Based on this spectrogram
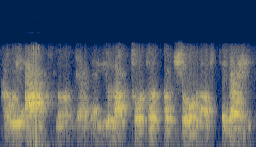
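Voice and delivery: fervent, earnest congregational prayer; closing prayer. Real, not acted. Woman closing the Bible study in prayer, earnest prayer. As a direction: pray it aloud, calling on God phrase by phrase.

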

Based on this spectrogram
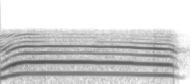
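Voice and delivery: a sudden high cry, hammed-up; high mock yelp. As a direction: yelp as if grabbed. Retelling, character yells.

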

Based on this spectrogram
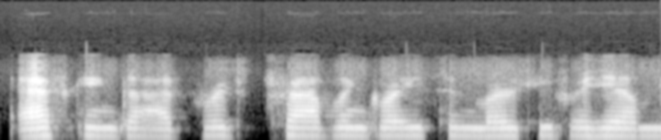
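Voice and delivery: ordinary talk, nothing marked

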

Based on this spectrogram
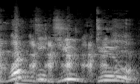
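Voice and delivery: drawn-out in-character demand; accusing. Acted. Confronting the kid in the boat, accusing. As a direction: stretch it out, aghast at the kid.

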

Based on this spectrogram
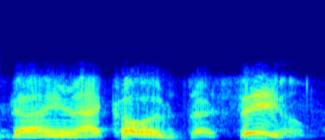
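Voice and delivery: ordinary delivery, nothing marked

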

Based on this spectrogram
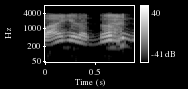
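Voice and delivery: ordinary delivery

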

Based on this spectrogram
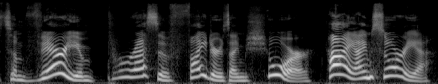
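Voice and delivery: bright, loud and high, showing off her charm; the bird bard greeting the impressive fighters, loud and eager. Acted.

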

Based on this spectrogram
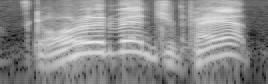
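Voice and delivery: high twangy robot voice; a movie robot cheerfully inviting his pal along. Retold or imitated. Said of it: "in my impression of L".

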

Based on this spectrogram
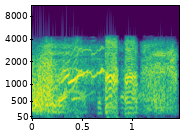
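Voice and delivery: sudden high burst of laughter; real laugh. Real, not acted. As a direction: crack up at the news. Laughs at rival being mocked.

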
